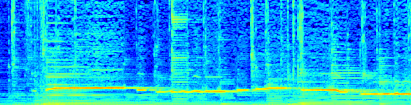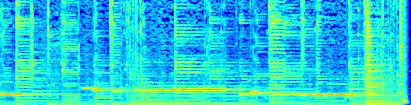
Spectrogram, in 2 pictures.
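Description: A clear whistled melody glides over steady guitar and rhythm backing in a rock song, the tune rising and falling in long sustained phrases throughout.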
